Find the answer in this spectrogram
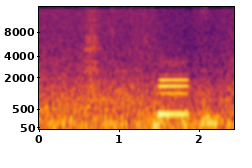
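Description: Steady road and engine noise inside a moving car, with a short horn toot about one and a half seconds in.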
